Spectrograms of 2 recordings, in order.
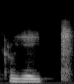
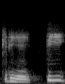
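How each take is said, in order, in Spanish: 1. La palabra termina en t, sin vocal. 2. Se oye un sonido vocálico después de la t final. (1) "Se pronuncia create" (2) "No es creatí"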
